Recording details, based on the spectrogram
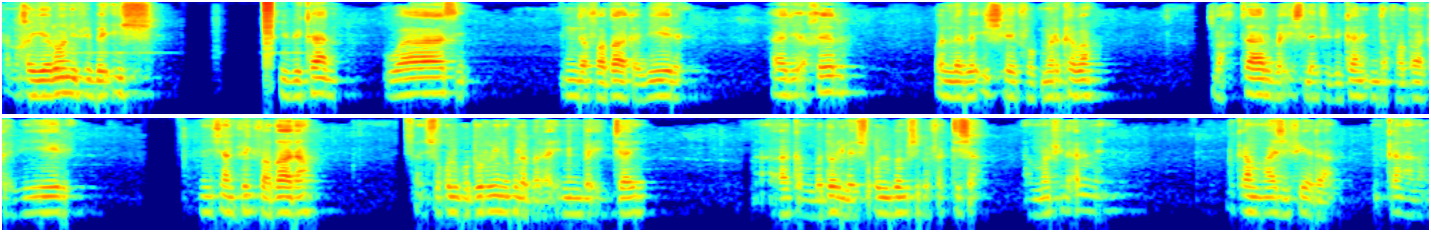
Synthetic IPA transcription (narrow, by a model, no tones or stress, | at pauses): kanxajːɑɾuːnifibaʔiːʃ | fibikaːn | wasin | ʔind̪afɑd̪ˤɑːkabiːɾe | haːd̪iʔa̰xiːɾ | wa̰lːabaʔiːʃlajfoːɡmɑɾˤkaβa | baxt̪ɑːɾˤbaʔiːʃlafibikaːnʔḭnd̪afɑd̪ˤɑːkabiːɾ | minʃanfilfɑd̪ˤɑːd̪a | ka̰nʃuɣulbud̪ˤurːinikulːabaɾˤa̰ːʔḭmimba̰ʔḭt̚d͡ʒaːj | kanbad̪uɾlaʃṵɣulbamʃibafat̪ːiʃa̰ | ʔamːafilʔa̰lmi | bakamːaʃ̬ifijada | bakaːnhana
